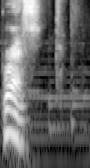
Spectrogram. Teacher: it's a soft D like a T sound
